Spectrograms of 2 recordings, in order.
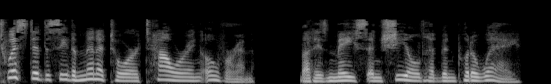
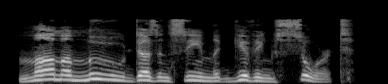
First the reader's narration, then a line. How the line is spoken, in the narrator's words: rumbled a deep voice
